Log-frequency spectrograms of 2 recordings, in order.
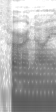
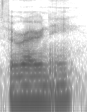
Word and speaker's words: Voronoi: I remember when I used to pronounce Voronoi as Veroni.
